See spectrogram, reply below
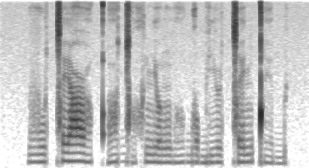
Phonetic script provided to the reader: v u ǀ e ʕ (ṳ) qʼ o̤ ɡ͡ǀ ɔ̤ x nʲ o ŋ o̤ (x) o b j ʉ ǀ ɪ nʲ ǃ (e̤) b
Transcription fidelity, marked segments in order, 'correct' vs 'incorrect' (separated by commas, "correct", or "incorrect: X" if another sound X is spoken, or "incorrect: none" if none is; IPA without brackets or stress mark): correct, incorrect: ɡ, correct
